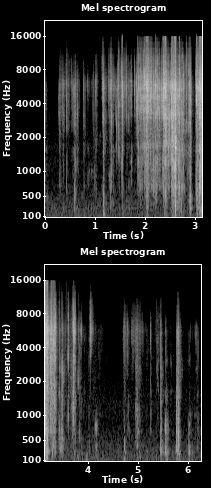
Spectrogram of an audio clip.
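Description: Wrapper of a trading-card pack being torn open and crinkled, loudest for about a second and a half near the middle, among scattered small clicks and rustles of cards being handled.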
